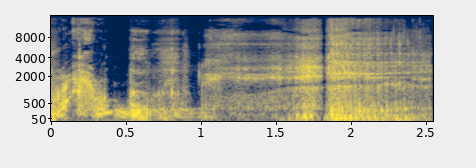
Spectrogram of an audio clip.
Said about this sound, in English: So strong. Close to Disneyland Paris. Strong cat noises.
